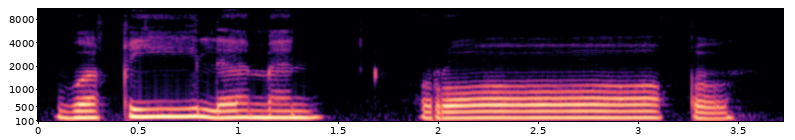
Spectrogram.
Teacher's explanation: तो यहाँ पर मन हम थोड़ा सा पॉज करेंगे लेकिन सांस नहीं तोड़ेंगे, और फिर रॉ पर फतह तो रॉ हैवी, और क़ाफ़ पर रुकेंगे तो क़ाफ़ पर क़लक़ला किया जाएगा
